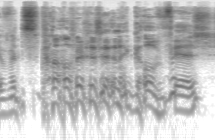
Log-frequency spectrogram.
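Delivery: high voice, laughing all the way through the words.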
